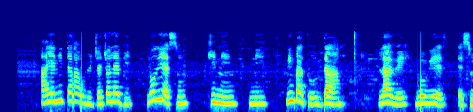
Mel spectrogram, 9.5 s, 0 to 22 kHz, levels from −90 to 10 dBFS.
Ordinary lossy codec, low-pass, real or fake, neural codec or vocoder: none; none; real; none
